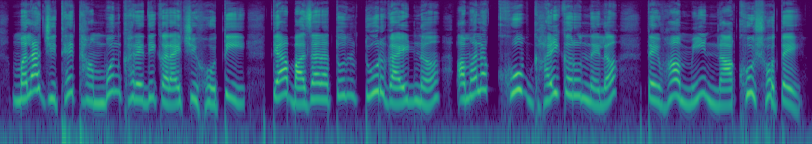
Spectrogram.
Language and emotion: Marathi, angry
